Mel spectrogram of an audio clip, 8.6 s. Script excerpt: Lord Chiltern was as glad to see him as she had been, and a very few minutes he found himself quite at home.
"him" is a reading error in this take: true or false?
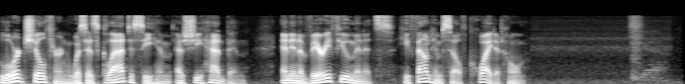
false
